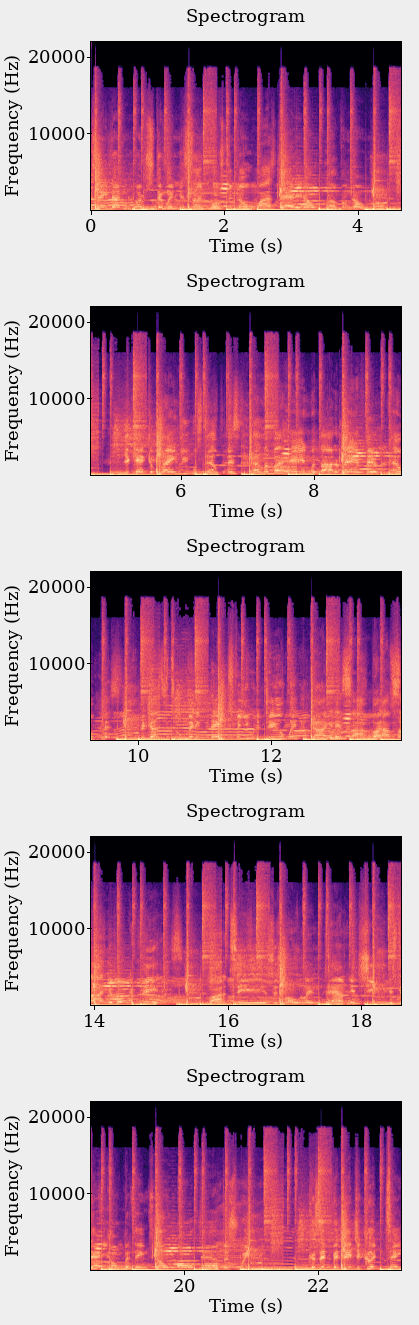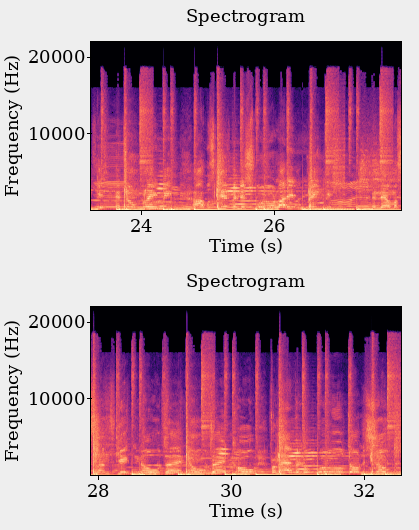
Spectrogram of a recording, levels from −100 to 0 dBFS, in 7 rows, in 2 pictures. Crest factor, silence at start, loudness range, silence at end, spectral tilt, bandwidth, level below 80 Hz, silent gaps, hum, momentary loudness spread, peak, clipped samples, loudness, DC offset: 10 dB; 0 s; 1 LU; 0 s; -4.5 dB/octave; 19 kHz; -14 dBFS; none; none; 4 LU; 0 dBFS; under 0.1%; -12 LUFS; under 0.1%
